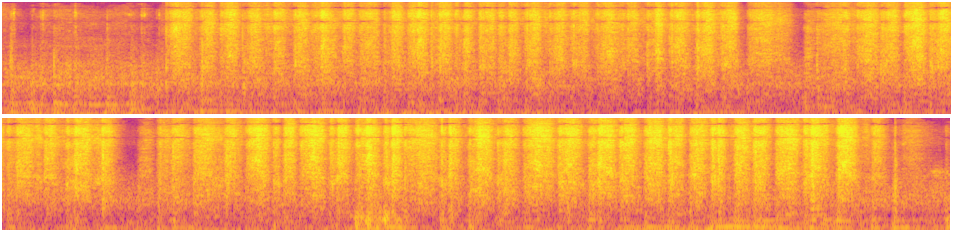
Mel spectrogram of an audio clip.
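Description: A small, wet, foamy woven rug on the floor is scrubbed with a long-handled green push broom with stiff bristles, worked in back-and-forth strokes. The clip is a steady rasping, scratchy scrub, with quick repeated strokes over a low, rumbling base. A brief louder swish comes near the middle of the clip.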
